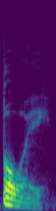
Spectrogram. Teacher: I start with my lips closed boy and it explodes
